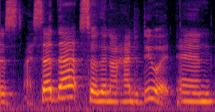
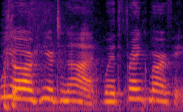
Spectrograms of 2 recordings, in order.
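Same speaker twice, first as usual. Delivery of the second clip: lowered, grave, serious news anchor voice; 2 semitones higher than usual. Practicing a line as a tv news anchor: lowered, serious news anchor voice. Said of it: "it's like lowering your voice a little bit".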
